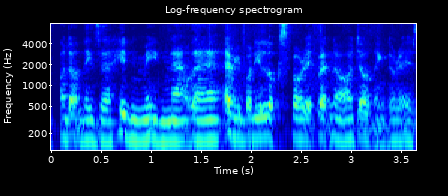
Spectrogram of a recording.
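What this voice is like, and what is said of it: Yorkshire accent. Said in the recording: “Yorkshire girl. Um, you can probably hear that from your accent.”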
